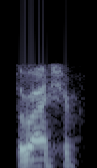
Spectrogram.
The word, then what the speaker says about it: Thrasher: Thrasher.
